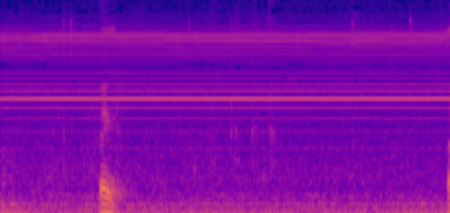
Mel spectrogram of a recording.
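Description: A micro:bit's speaker sounding a steady, high-pitched buzzing tone from its running pitch program, over a low mains hum.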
